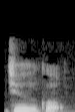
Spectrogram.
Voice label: "fifteen", japanese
